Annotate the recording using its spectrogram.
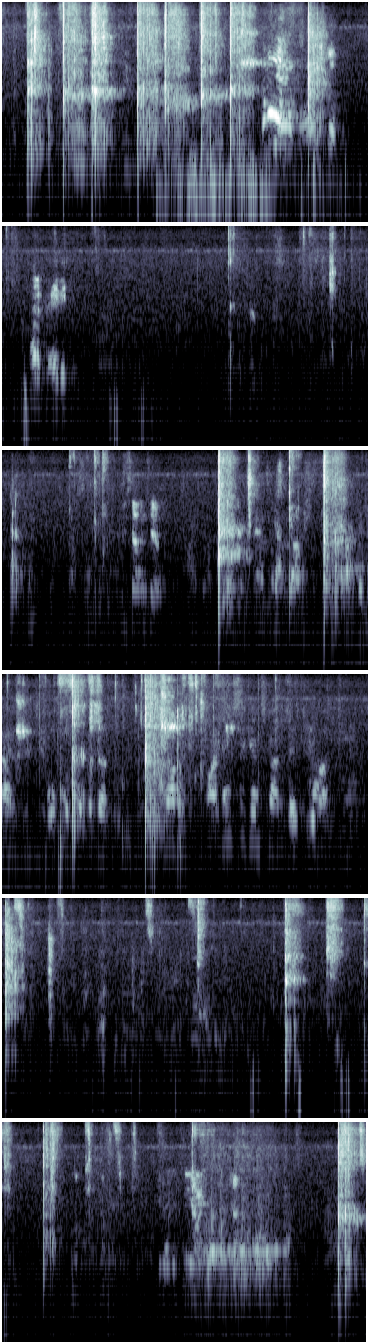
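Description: Paddles hit a ball with sharp pops, back and forth outdoors.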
